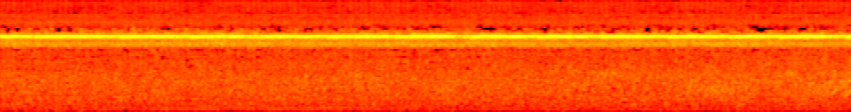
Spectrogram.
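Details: High, piercing insect trill running unbroken and even in pitch and loudness for the whole stretch, with faint background hiss only.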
